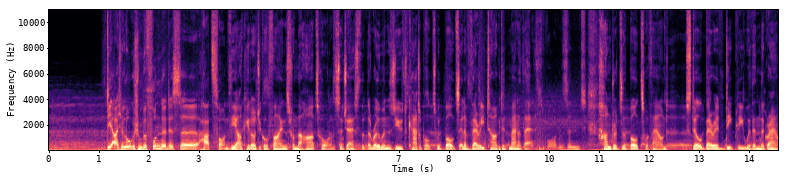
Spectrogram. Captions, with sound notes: (in German) (dubbed in English) The finds fm the Harzhorn suggest the Romansd catapults with bolts in a targe. Hundreds of bolts were found, still buried deeply within the .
